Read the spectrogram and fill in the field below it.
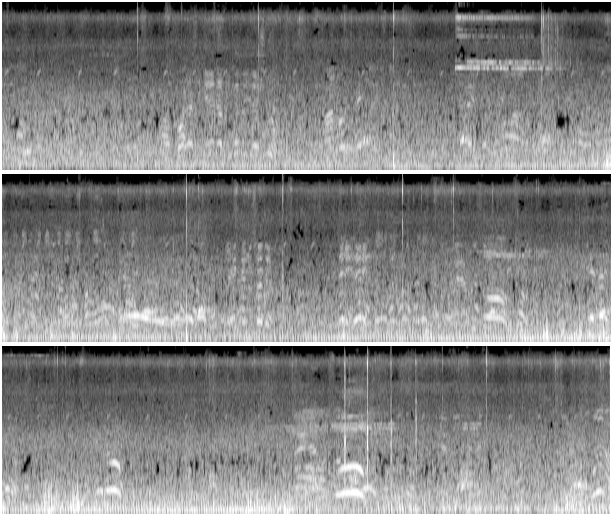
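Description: Young men shout and call to each other across an outdoor pitch.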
